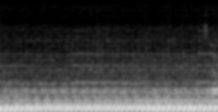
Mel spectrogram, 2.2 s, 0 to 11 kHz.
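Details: Dodge Charger idling after P0340 camshaft position sensor A repair: broken connector with two broken pins rewired from harness section and sensor replaced; previously took a minute to start, now fires right up; low smooth even idle, no stumbles or ticks.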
